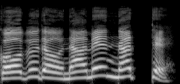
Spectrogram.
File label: win jp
